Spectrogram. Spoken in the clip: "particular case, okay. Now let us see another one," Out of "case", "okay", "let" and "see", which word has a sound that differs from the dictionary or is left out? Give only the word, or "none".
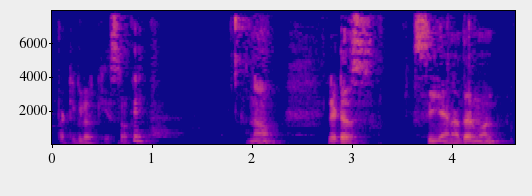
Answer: none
